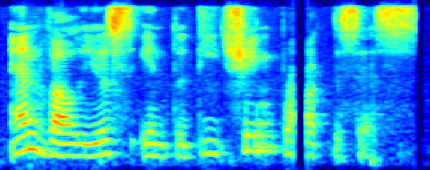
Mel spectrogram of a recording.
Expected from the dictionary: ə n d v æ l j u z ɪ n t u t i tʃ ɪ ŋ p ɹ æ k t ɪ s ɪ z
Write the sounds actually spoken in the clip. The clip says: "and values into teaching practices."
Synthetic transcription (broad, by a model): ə n d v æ l j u s ɪ n t u t i tʃ ɪ ŋ p ɹ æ k t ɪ s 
